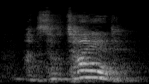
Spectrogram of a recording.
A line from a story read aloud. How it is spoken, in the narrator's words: she gasped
